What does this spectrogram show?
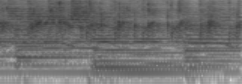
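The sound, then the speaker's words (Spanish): An audience at a church service claps steadily in a dense, continuous patter, applauding God as the King of Glory, mixed with sustained keyboard or organ chords that shift pitch partway through. No one speaks. “Un aplauso fuerte al Rey de Gloria. Apláudale a Él, apláudale a Él.”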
